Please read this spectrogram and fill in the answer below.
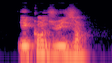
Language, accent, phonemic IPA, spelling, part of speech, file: French, Canada, /e.kɔ̃.dɥi.zɔ̃/, éconduisons, verb, LL-Q150 (fra)-éconduisons.wav
- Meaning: inflection of éconduire: 1. first-person plural present indicative 2. first-person plural imperative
